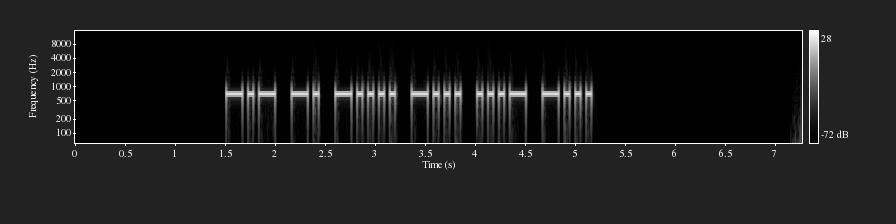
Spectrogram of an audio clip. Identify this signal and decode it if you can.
Morse code, heard as a keyed tone, about 22 wpm, 700 Hz. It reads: KN6BVB
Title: USA Call Signs - 6 Characters - 22wpm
